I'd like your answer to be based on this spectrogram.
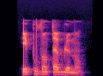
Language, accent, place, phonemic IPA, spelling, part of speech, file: French, France, Lyon, /e.pu.vɑ̃.ta.blə.mɑ̃/, épouvantablement, adverb, LL-Q150 (fra)-épouvantablement.wav
- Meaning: appallingly, terribly, dreadfully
